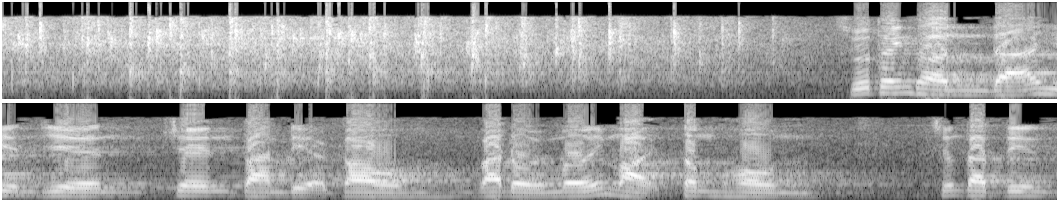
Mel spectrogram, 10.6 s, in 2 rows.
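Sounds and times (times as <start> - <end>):
audience applause: 0.0 - 3.9
speech: 4.2 - 10.5.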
